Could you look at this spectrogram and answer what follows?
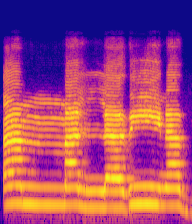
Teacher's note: Mim tasjid itu punya sifat gunnah ya, sama dengan nun tasjid. Cuman karena dia ada ada alif sukun di belakang, jadi dibaca matabi'i juga 2 harokat.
